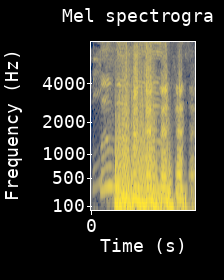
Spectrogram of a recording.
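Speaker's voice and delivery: loud whooping cheer; excited whooping. Real, not acted. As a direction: cheer loudly like at a party. Cheering after the punchline.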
